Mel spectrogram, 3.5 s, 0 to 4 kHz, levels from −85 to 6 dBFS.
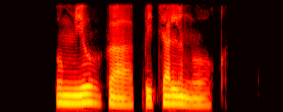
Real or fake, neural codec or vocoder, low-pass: real; none; 3.6 kHz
